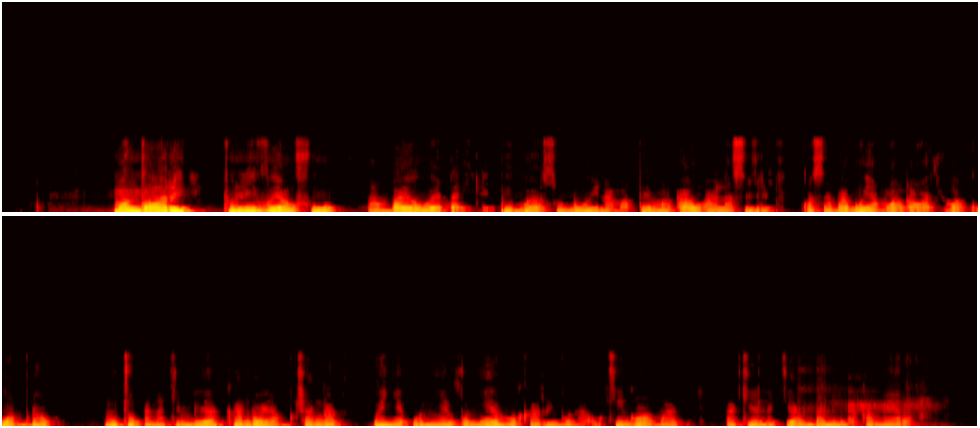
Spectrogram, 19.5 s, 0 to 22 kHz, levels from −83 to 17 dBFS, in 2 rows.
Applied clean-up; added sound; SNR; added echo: neural separator model SepFormer DNS4.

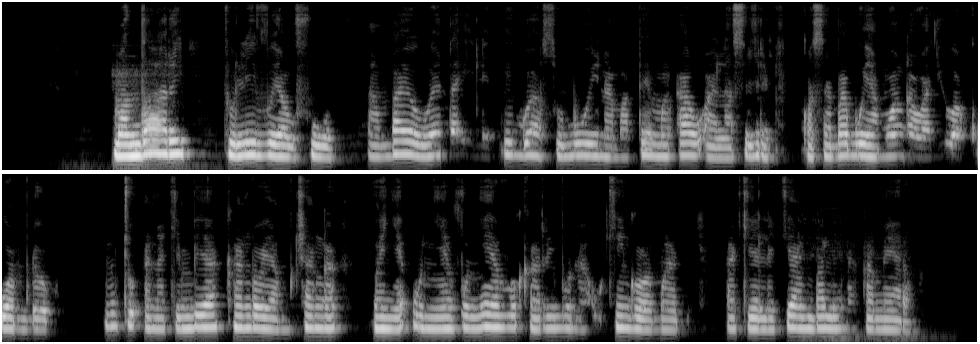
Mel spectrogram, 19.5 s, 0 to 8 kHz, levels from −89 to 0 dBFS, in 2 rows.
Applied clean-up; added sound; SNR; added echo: neural mask model DeepFilterNet 3.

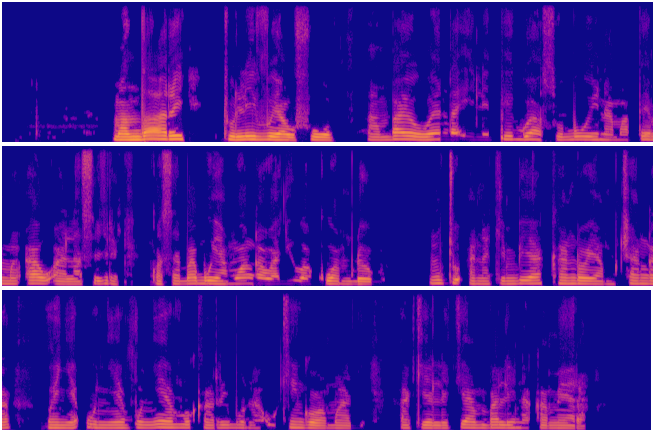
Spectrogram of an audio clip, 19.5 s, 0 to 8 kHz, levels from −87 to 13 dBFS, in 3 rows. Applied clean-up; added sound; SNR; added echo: none; none; none; none.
